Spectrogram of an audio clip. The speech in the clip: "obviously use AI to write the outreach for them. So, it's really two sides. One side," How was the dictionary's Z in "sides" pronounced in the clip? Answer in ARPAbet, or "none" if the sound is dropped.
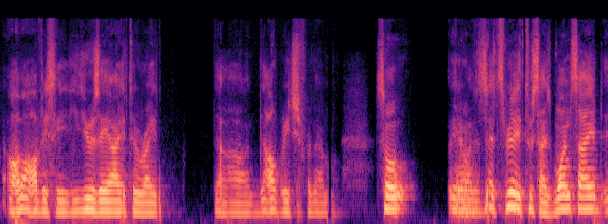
Z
